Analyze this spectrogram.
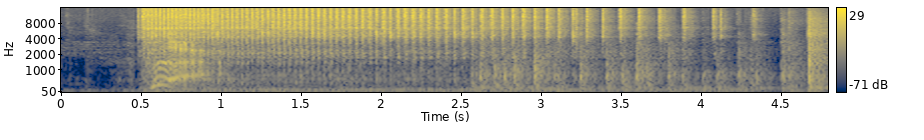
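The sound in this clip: A spinning wheel ratchets with rapid mechanical clicks that gradually space out and slow as it coasts toward a stop, loud and alone with no talk.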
